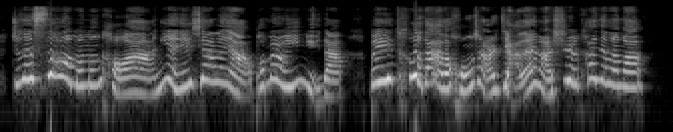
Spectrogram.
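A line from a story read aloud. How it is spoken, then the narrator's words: Impatient loud yelling, phone. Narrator (Chinese): 一个女孩 可能等了特别久 这姐们特别大声的对着电话嚷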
